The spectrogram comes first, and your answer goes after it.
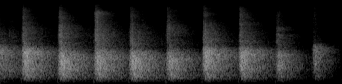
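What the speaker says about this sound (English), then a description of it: "give yourselves all a big clap" Students in a Year 4 classroom clap together in a slow, even rhythm, about nine sharp claps spaced roughly evenly, fairly close, with no talking.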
